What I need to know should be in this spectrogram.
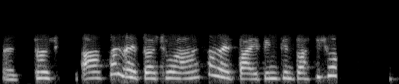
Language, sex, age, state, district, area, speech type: Kashmiri, female, 30-45, Jammu and Kashmir, Shopian, urban, conversation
